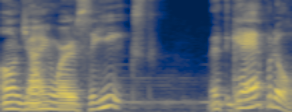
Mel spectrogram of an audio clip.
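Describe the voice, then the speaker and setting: A woman speaks with music in the background. Her pitch is fairly low. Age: 70s. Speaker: vlogger and rideshare driver. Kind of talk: casual monologue vlog. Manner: animated.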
